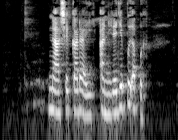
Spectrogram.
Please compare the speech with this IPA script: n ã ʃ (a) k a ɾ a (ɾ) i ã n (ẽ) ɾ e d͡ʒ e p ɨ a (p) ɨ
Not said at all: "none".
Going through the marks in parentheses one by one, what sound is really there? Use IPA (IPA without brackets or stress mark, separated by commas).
e, none, ĩ, p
